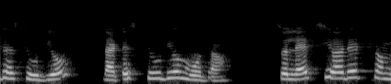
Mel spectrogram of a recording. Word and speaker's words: Mod: So, tell us something about your studio Moda. Okay, Studio Moda. A lot of people have a little difficulty pronouncing my name, studio name, and it is actually Mod. Mod is a Sanskrit word for pleasure Okay.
